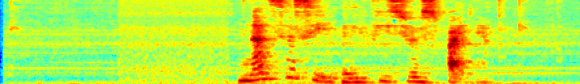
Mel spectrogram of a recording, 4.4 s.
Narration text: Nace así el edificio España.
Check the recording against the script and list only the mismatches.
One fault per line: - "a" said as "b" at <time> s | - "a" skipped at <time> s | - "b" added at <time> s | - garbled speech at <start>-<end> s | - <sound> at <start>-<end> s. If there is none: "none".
- "el" skipped at 2.6 s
